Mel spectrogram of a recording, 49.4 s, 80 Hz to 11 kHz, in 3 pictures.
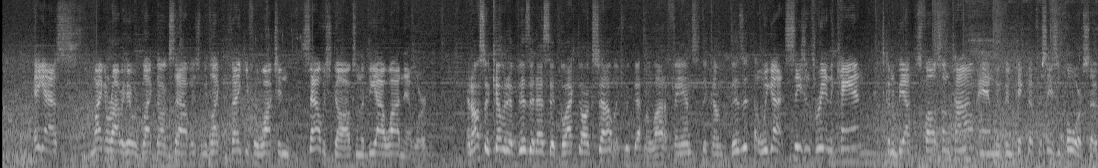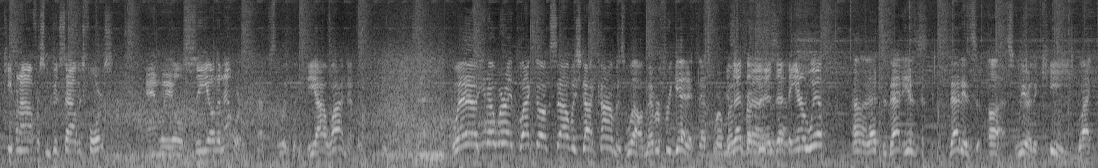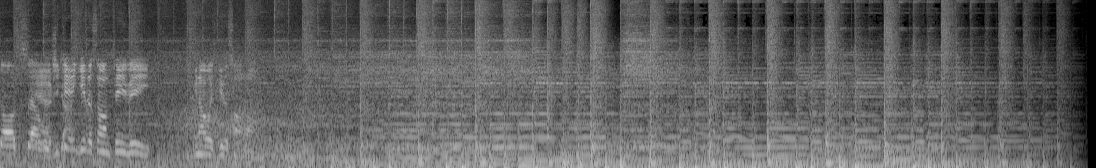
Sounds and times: Music: 0.4s - 49.3s
Speech: 0.5s - 6.4s, 7.0s - 21.9s, 23.2s - 35.2s, 35.8s - 36.8s.

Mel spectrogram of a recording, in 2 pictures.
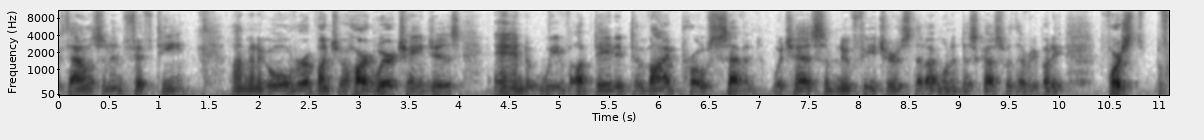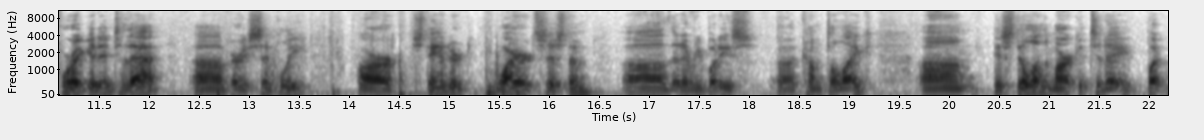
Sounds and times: Speech: 0.0s - 22.1s.

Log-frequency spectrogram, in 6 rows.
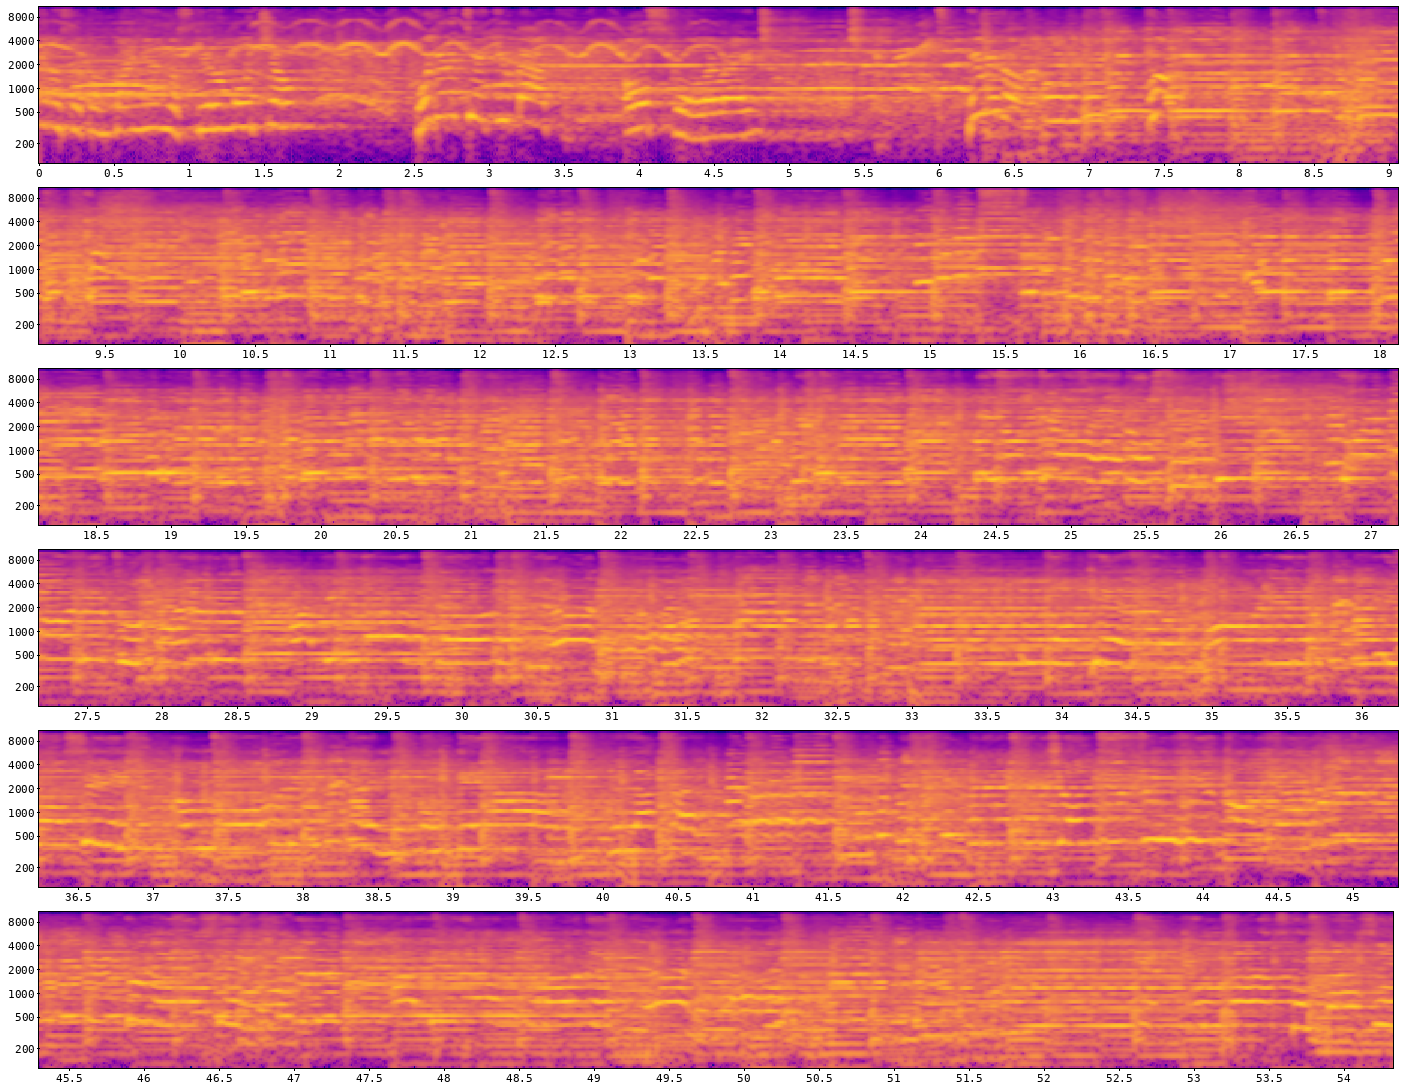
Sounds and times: Pop music: 3.9s - 54.3s
Funk: 5.3s - 54.3s.

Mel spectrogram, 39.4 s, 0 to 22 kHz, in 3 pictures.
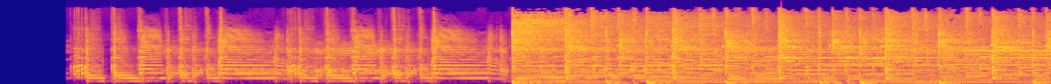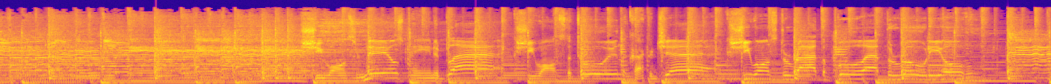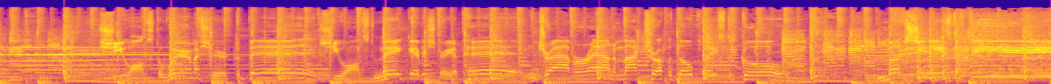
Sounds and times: Country: 0.9s - 39.4s.

